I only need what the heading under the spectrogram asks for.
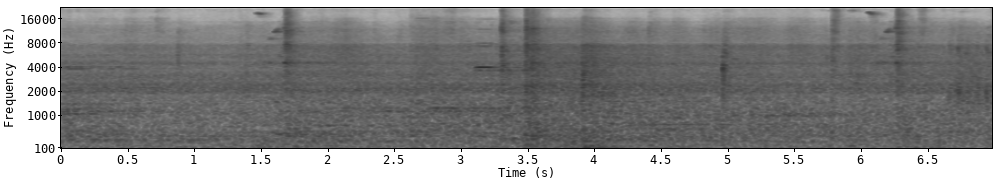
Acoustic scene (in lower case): subway station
